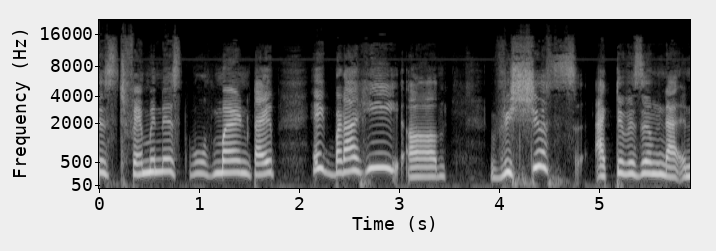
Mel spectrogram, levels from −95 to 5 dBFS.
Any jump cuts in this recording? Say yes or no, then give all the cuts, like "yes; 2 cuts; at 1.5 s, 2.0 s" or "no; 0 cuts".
yes; 1 cut; at 1.5 s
